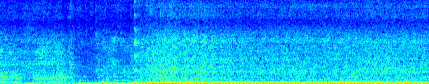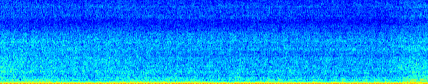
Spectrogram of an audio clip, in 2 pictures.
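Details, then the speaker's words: Drift car with replacement engine swapped in for one with a bad head gasket, first start with no coolant, fuel system primed: catches after a second and settles into a steady, even low idle with no knocks, ticks or misses; normal start and idle. "Just gonna start it, make sure it sounds good. No coolant system. Priming fuel system."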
